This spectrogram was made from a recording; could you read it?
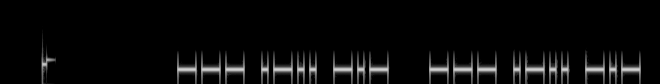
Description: Morse code, heard as a keyed tone, about 19 wpm, 700 Hz. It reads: OLK OLK
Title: Multi-letter Phonemes Repeated 3x 20wpm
